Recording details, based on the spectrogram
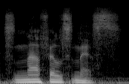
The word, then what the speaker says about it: Snæfellsnes: És la península de Snæfellsnes.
